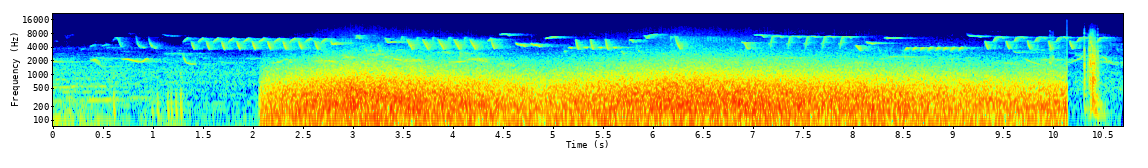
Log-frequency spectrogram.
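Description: Birds chirping, then about two seconds in a loud, steady rushing noise starts suddenly: a lightning or electrical-energy sound effect for bolts striking down on the knight. It cuts off abruptly near the end with a sharp click, and bird trills carry on above it.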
